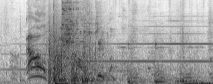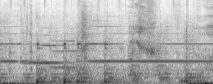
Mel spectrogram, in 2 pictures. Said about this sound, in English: He smashes a window, gets on the ledge, and falls inside.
